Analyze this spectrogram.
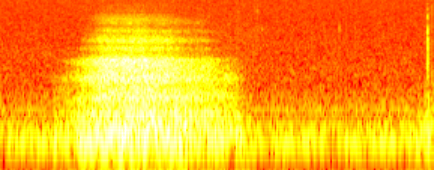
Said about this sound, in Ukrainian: Її дихання уповільнюється. Вдих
